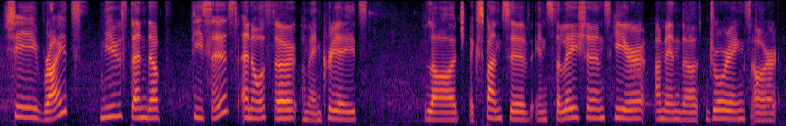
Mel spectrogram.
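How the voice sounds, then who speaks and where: A woman's voice: mid-range voice, steady tone, takes it slowly, a little mellow, smooth. A woman with a mid-range voice speaks as a curator guiding visitors through an art fair. She talks spontaneously and reflectively, unfolding long explanations a phrase at a time. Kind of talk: unscripted walking conversation about art. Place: busy art fair hall, walking.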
